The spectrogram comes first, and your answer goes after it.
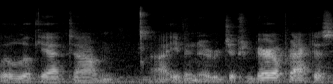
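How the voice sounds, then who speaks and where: A man at a fairly low pitch is heard with audible room echo and noticeable background noise. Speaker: college teacher. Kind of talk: recorded lecture. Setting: self-recorded video. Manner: fast.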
